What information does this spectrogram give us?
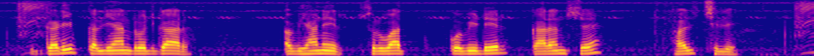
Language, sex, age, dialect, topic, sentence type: Magahi, male, 18-24, Northeastern/Surjapuri, banking, statement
